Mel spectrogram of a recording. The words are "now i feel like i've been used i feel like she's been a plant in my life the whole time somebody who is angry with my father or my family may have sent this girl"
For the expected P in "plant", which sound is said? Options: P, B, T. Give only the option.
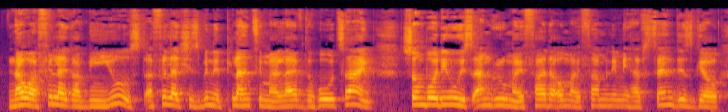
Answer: P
